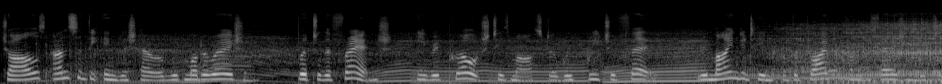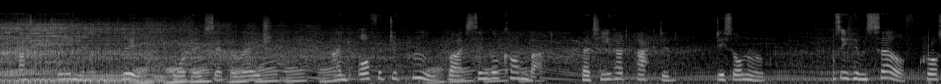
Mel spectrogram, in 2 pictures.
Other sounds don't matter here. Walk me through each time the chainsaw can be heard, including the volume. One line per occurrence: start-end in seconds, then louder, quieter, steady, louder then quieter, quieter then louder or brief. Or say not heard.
0.0-18.7 louder then quieter.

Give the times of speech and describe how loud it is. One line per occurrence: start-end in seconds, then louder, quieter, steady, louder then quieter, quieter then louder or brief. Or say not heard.
0.0-17.1 steady
17.8-18.7 brief.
